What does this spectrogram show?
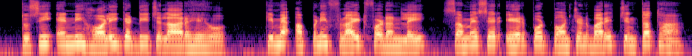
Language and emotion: Punjabi, fearful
